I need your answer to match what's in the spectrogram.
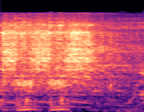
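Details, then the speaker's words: Cheap small outboard motor with a newer clean filter: short burst of smooth, steady buzz with no stumbling, misfire or hesitation; running cleanly. "no hesitation at all I think we got a good running motor here"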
